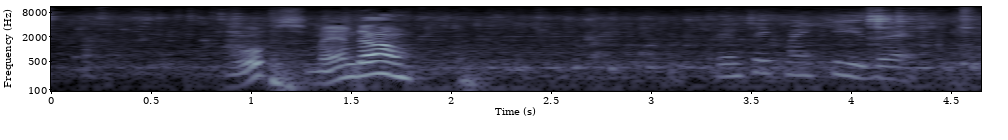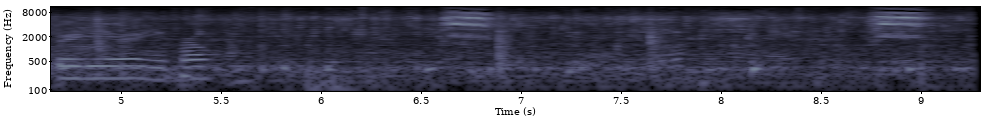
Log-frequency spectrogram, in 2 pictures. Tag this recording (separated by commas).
Bird, pets, Speech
